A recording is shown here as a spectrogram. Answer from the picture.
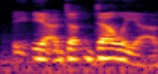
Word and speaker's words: Delia: And even at one point, Bernard then says to Delana that, Delia, sorry, you know, still gotta remember how to pronounce her name right.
